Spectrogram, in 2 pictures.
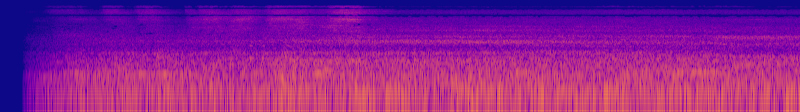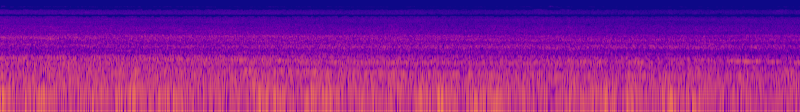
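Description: Electric commuter train running on the elevated tracks, a steady rumble of wheels on rail, with faint tones slowly falling in pitch over the second half. The sound fades in at the start.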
